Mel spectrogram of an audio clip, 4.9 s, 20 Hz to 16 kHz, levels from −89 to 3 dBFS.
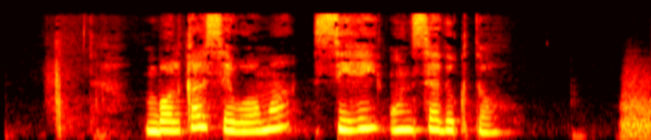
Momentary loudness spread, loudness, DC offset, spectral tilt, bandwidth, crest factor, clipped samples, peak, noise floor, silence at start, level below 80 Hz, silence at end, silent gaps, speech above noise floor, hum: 19 LU; -17 LUFS; under 0.1%; -4 dB/octave; 12 kHz; 16 dB; under 0.1%; -4 dBFS; -56 dBFS; 0.4 s; -60 dBFS; 0 s; none; 39 dB; none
